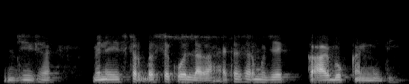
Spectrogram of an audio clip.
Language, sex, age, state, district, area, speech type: Hindi, male, 18-30, Madhya Pradesh, Bhopal, urban, conversation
